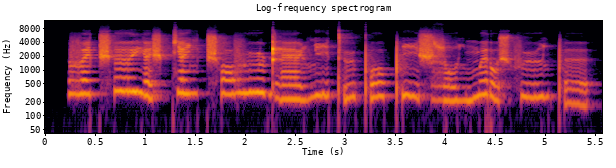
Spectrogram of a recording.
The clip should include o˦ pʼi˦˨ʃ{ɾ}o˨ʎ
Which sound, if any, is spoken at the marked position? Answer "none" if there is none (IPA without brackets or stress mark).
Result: ɮ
